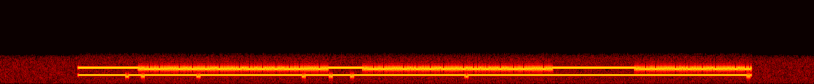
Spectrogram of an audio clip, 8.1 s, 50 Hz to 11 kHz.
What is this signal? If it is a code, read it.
300-baud modem data (Bell 103 tones), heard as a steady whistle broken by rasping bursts, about 300 baud, 200 Hz shift.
